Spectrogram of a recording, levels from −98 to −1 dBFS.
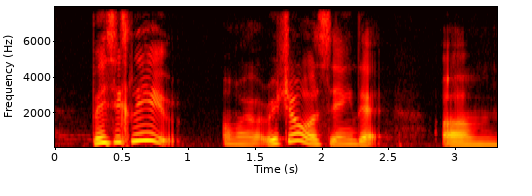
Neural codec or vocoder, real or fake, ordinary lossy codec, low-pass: none; real; none; none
